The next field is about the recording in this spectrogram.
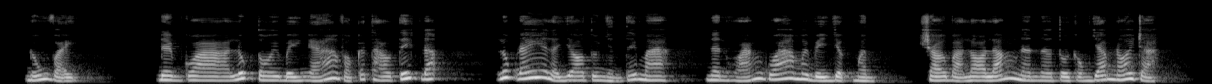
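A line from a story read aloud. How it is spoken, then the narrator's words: Sighing, then speaking. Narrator (Vietnamese): Thở dài một hơi, ông gật đầu rồi nói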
